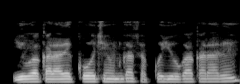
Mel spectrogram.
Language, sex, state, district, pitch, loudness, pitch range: Hindi, male, Uttar Pradesh, Ghazipur, 130 Hz, -18 LUFS, 125-135 Hz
